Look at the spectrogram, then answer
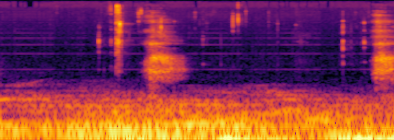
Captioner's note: sounds of muffled breathing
